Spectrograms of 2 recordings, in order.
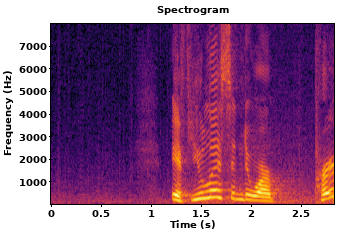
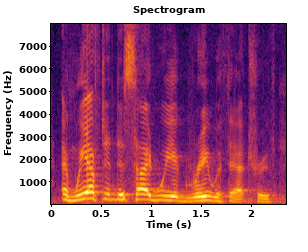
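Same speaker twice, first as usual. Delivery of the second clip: normal talking voice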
